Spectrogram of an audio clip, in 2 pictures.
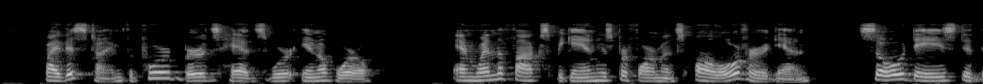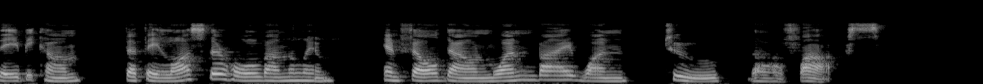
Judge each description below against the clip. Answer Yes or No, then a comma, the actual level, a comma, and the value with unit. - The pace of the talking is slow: Yes, slow, 130 wpm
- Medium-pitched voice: Yes, medium, 175 Hz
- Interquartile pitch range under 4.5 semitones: Yes, average, 3.8 semitones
